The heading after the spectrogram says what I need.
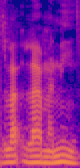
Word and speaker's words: Laimanee: All right, now I know we went through this before, but it's Laimanee. Yeah. Laimanee, okay. So Like, that's the Thai pronunciation, yeah.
